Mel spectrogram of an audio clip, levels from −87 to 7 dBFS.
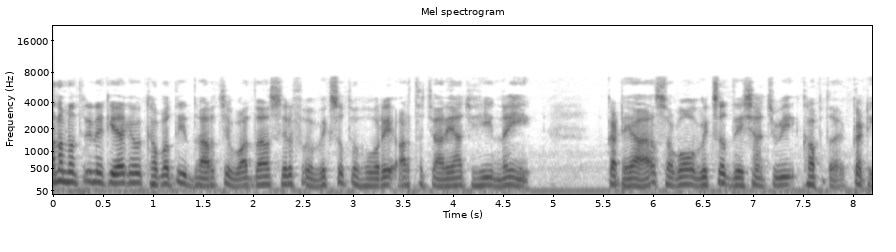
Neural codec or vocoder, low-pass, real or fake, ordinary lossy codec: codec, 16 kHz, 4 kbps, FreqCodec, larger model; 7.2 kHz; fake; none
